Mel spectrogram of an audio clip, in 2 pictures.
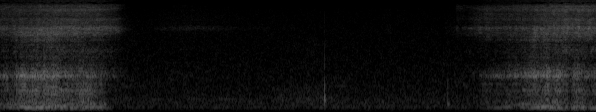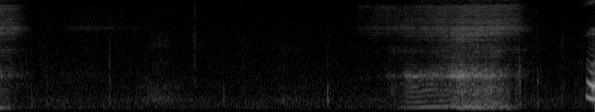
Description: my mom is snoring that I was awake all night!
